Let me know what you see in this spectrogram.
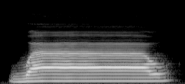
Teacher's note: আমি কিন্তু শুরুতে মুখটা গোল থেকে আবারও ওয়া আ যখনই যাচ্ছি তখন স্বাভাবিক হচ্ছে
